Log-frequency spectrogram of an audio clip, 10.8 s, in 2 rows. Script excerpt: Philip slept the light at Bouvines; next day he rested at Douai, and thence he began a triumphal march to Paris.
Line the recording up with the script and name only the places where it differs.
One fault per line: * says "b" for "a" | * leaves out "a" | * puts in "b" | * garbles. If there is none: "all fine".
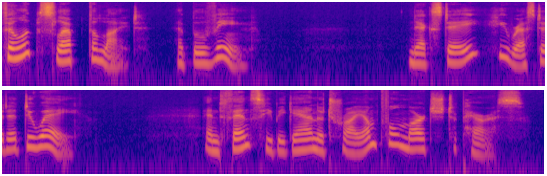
all fine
